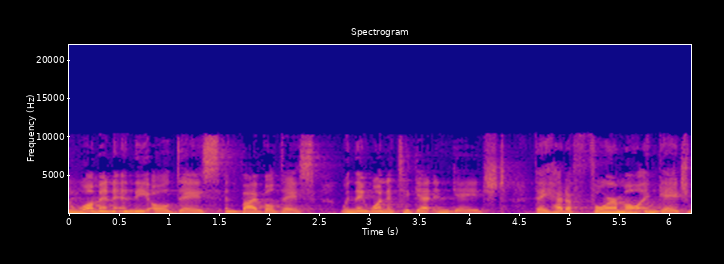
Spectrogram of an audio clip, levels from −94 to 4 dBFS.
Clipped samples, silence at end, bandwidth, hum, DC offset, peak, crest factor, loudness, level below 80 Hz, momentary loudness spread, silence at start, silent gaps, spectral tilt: under 0.1%; 0 s; 10.5 kHz; none; under 0.1%; -10 dBFS; 16 dB; -28 LUFS; -72 dBFS; 10 LU; 0 s; none; -5 dB/octave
